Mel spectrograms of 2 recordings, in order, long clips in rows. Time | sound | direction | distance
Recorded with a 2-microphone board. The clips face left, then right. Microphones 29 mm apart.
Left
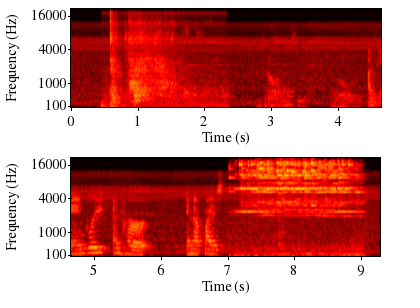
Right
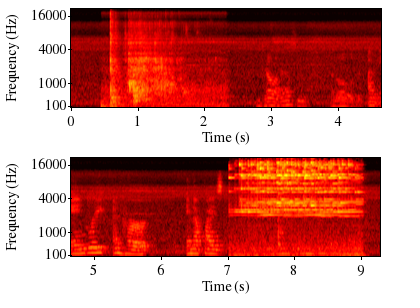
0.5 | a splash | 50° right (ahead or behind) | 2.5 m
2.8 | a man speaking | 40° right (ahead or behind) | 2.0 m
4.5 | a woman speaking | 25° left (ahead or behind) | 1.1 m
7.0 | a chime | 65° right (ahead or behind) | 0.6 m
